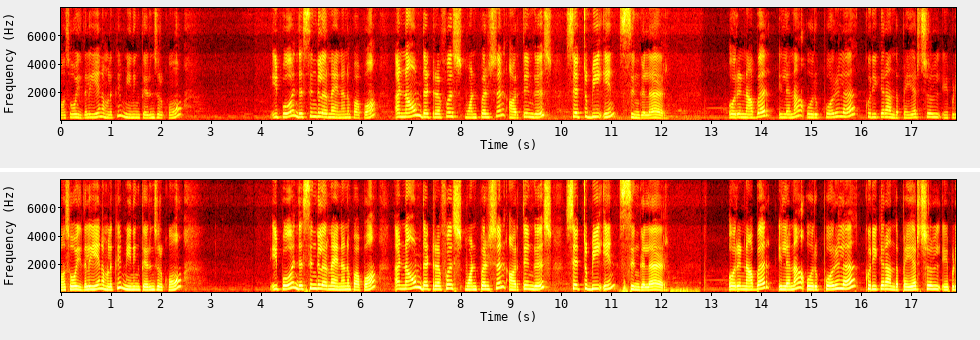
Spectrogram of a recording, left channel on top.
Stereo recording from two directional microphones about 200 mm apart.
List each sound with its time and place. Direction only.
0.0 s a woman's voice: 45° right (ahead or behind)
4.2 s a woman's voice: 35° right (ahead or behind)
13.3 s speech: 40° right (ahead or behind)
